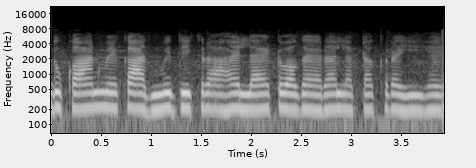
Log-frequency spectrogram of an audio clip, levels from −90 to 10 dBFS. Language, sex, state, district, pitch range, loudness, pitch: Hindi, female, Punjab, Pathankot, 195-210 Hz, -14 LUFS, 200 Hz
